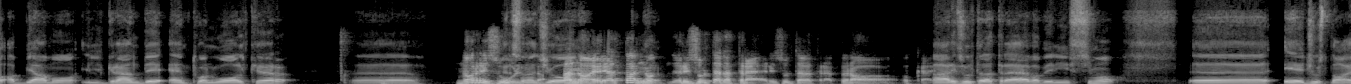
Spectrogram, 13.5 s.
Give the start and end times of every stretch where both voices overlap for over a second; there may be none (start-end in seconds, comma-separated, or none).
5.0-6.7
